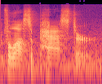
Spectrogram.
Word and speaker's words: VelociPastor: Velociraptor, or not Velociraptor. I said that wrong. VelociPastor.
